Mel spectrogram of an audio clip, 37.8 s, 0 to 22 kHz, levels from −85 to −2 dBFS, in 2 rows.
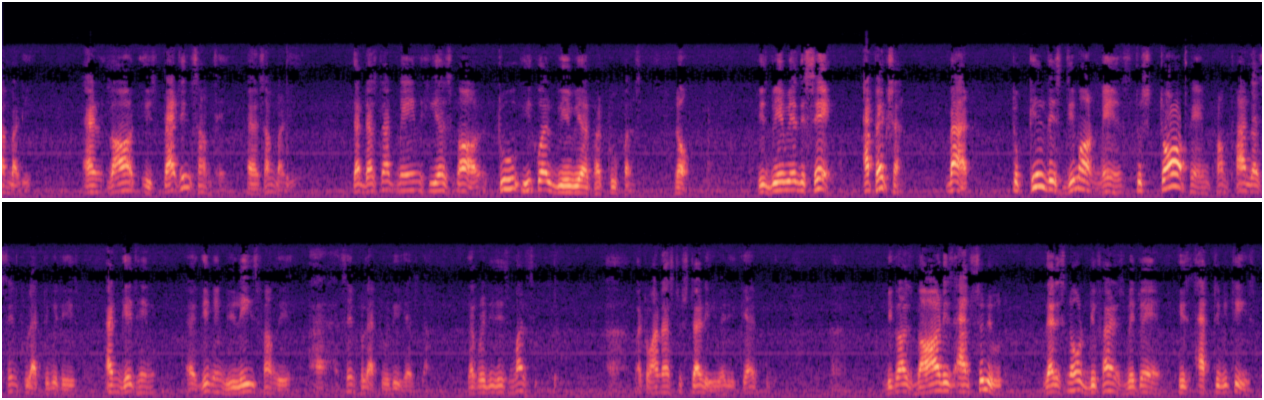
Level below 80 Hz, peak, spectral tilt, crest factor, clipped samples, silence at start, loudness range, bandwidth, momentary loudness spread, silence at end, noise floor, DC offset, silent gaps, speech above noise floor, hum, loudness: -54 dBFS; -2 dBFS; -5 dB/octave; 22 dB; under 0.1%; 0 s; 9 LU; 9.6 kHz; 22 LU; 0 s; -45 dBFS; under 0.1%; none; 22 dB; none; -23 LUFS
